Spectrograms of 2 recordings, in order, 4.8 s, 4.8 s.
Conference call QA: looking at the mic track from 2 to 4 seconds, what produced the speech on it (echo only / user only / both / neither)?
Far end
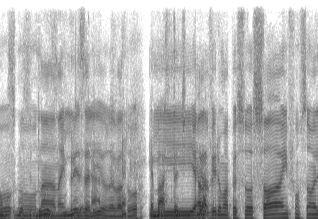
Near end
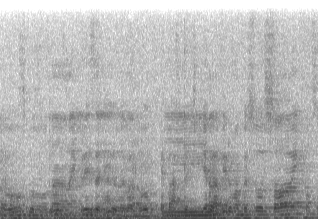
echo only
